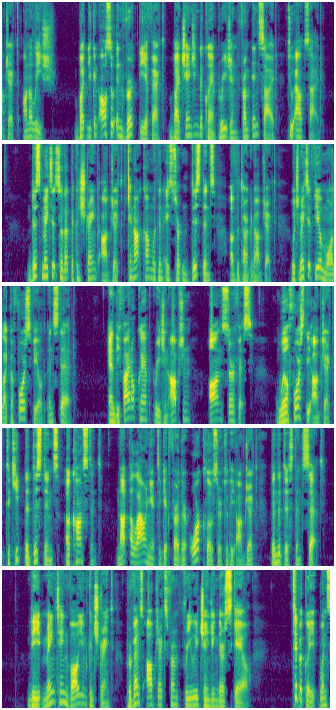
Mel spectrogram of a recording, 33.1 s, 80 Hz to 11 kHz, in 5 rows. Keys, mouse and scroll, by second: 0.0 g, 3.3 middle click, 3.9-5.2 scroll up 3, 5.2 click, 7.1 scroll down 1, 7.2 middle click, 7.8 g, 14.9 middle click, 16.9 click, 18.4 g, 19.7 g, 21.7 middle click, 22.0 g, 25.9 middle click, 26.1 g, 30.4 s.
